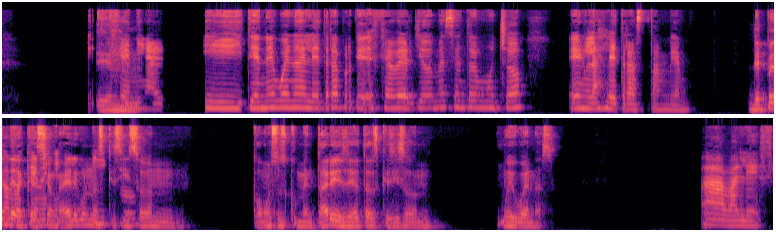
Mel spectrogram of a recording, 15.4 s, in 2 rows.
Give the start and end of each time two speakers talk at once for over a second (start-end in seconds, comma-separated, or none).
7.7-9.1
